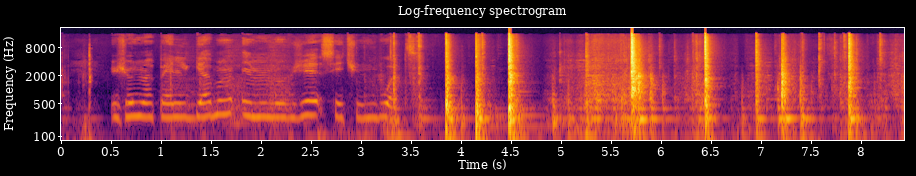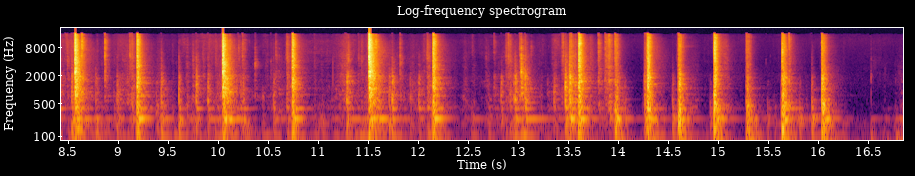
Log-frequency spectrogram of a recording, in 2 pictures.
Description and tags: Gabin-boite
mysound, France, saint-guinoux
